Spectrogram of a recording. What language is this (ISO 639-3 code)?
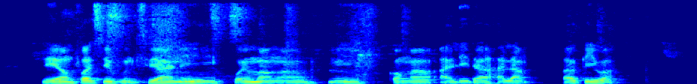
mse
